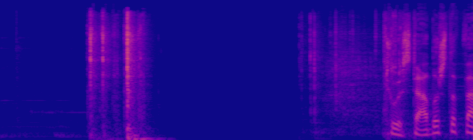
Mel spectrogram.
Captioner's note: heavy typewriter keystrokes, return slide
